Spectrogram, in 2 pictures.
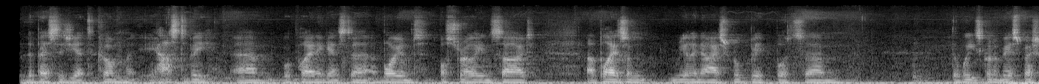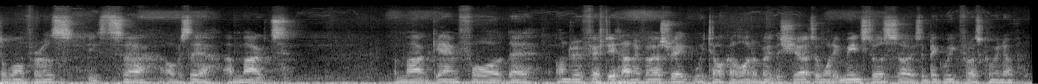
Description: They finish their campaign against a resurgent Australia and Farrell says they will need to be better:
